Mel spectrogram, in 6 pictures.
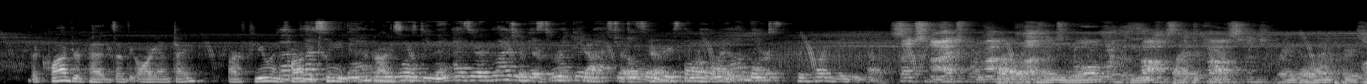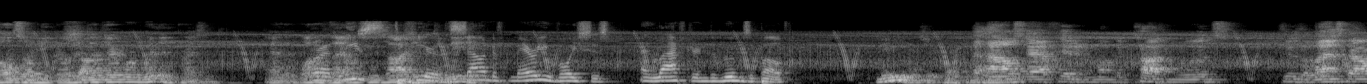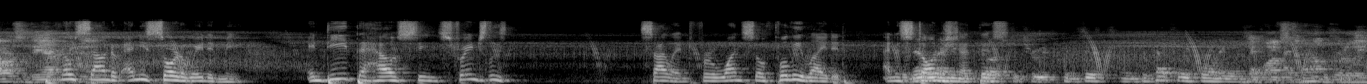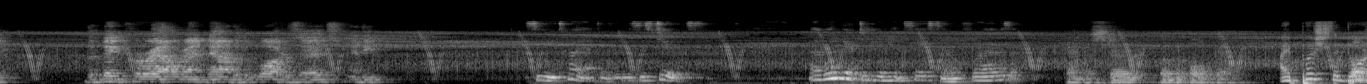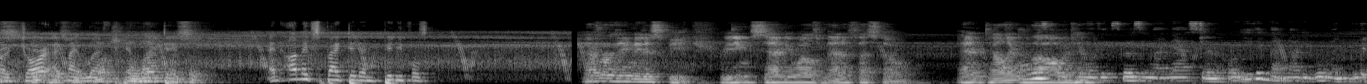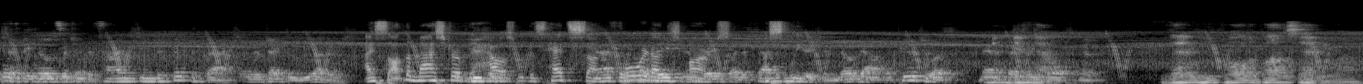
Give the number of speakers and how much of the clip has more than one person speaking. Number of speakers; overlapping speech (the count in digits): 8, about 31%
